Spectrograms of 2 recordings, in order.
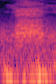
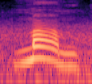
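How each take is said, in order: First: It is said very quietly. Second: It is said louder and clearer.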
